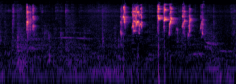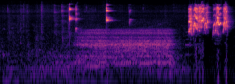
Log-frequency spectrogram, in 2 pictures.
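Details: Green lovebird chirping in the morning as a blue lovebird scrambles for vegetables. Loud, harsh, shrill chirps come in quick clusters near the start, middle and end, with a steady rushing, rustling noise between them.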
